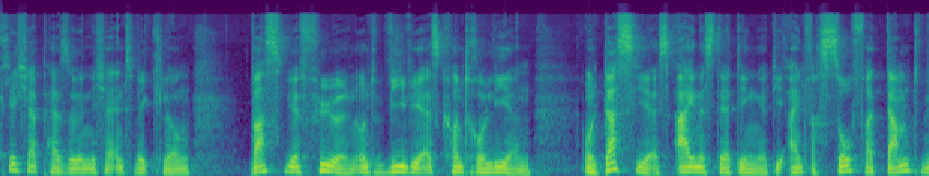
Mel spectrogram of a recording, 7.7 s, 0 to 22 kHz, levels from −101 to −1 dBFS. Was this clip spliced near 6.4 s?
no; 1 cut; at 2.1 s

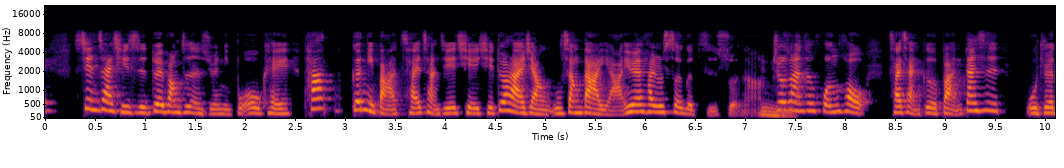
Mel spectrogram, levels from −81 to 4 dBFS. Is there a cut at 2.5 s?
yes; 1 cut; at 2.5 s

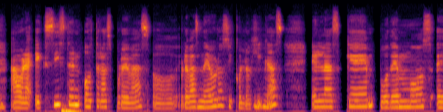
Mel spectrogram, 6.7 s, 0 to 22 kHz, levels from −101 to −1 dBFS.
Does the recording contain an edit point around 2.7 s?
yes; 1 cut; at 2.7 s

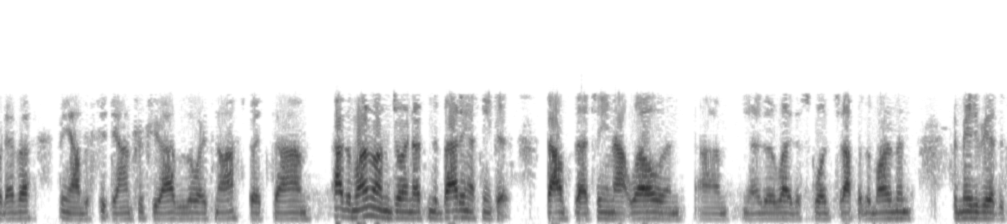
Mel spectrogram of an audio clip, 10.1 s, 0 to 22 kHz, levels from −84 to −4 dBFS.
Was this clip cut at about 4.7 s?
no; 0 cuts

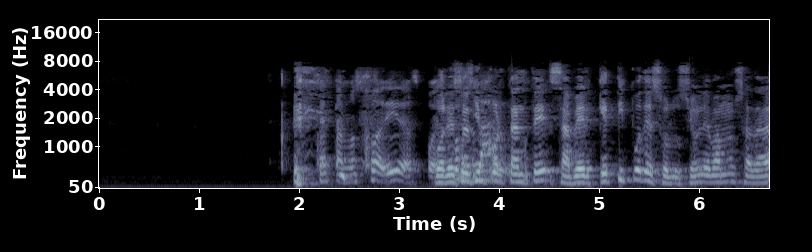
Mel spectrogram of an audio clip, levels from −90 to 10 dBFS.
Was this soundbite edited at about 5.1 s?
no; 1 cut; at 3.7 s

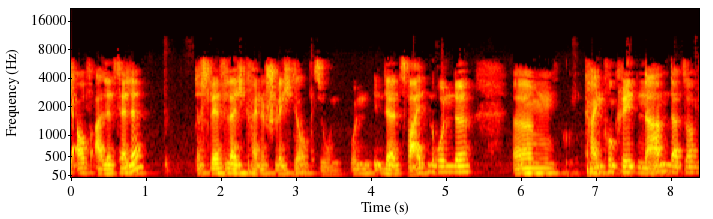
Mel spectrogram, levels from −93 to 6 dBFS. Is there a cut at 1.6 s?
yes; 1 cut; at 1.6 s

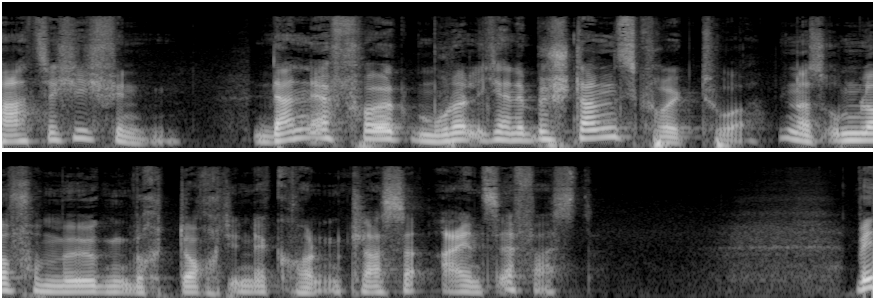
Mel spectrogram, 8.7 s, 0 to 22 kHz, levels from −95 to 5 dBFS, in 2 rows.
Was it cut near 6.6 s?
no; 2 cuts; at 1.2 s, 3.9 s

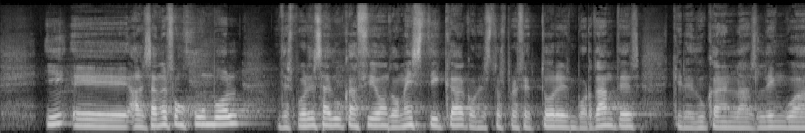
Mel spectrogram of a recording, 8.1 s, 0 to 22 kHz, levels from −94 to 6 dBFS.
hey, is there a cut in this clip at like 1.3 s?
no; 2 cuts; at 3.9 s, 5.7 s

